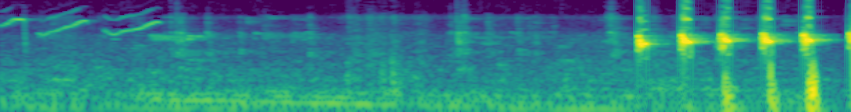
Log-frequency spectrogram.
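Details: Female yellow-vented bulbul in breeding condition calling a male: faint thin rising whistles at first, quiet pause, then five loud sharp clipped notes spaced about a third of a second apart.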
